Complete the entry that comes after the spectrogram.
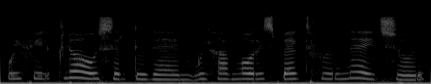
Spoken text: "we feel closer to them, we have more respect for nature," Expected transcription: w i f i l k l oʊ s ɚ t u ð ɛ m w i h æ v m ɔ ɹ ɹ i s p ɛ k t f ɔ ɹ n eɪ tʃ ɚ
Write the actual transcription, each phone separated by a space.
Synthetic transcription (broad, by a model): w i f i l k l oʊ s ɚ t u ð ɛ m w i h æ v m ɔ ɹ ɹ i s p ɛ k t f ɔ ɹ n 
